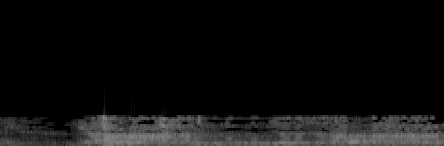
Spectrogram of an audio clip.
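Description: A voice chanting a devotional verse in long, held melodic tones. It begins about a second in after a brief lull, over a steady low hum.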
